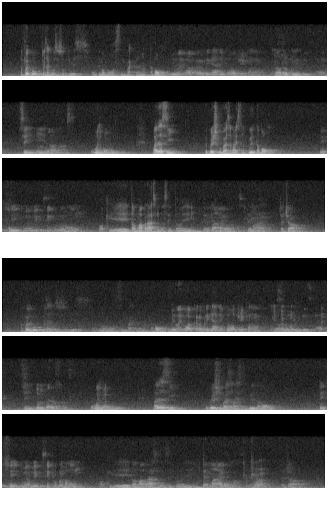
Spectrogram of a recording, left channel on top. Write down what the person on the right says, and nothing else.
Bem legal, cara. Obrigado aí pela dica, né? Conheci
algumas
curiosidades
sobre Battlefield.
Bem
legal.
Perfeito,
meu amigo, sem problema nenhum.
Até
mais,
irmão. Tchau,
tchau.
